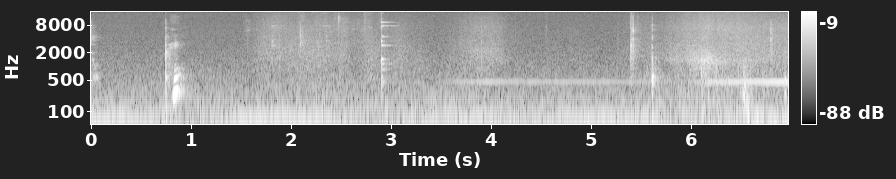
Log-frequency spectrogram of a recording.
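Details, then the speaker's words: Simulated ASMR cranial nerve exam roleplay: a tuning fork is placed behind the ear for a hearing test. Taps and clicks, then a steady, clear mid-pitched ringing tone. "Okay, I will place this turning fork right behind your ear and I will it's going to produce the very peculiar sounds and some vibration maybe even so you will let me know when you stop hearing that sound."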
